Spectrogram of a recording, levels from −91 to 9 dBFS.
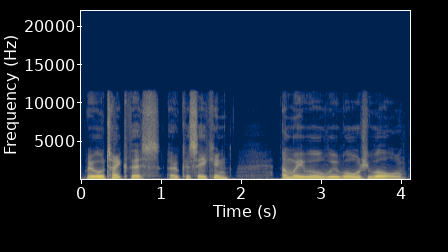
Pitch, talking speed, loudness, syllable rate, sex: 120 Hz, 175 wpm, -17 LUFS, 4.6 syllables/s, male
